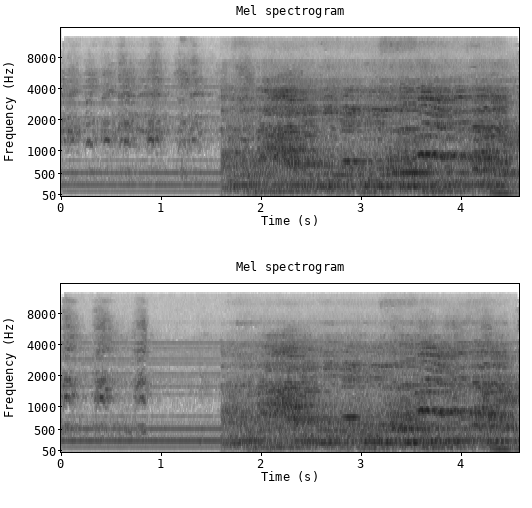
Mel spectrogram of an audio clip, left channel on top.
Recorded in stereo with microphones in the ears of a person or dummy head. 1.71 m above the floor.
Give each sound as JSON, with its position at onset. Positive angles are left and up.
{"t": 1.6, "sound": "singing", "side_deg": 15, "distance_m": 4.5}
